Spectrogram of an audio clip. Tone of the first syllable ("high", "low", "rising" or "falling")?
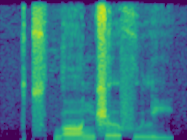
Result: high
